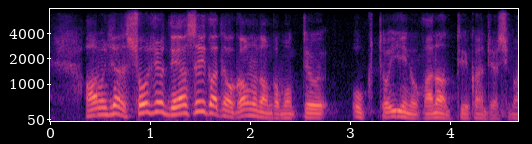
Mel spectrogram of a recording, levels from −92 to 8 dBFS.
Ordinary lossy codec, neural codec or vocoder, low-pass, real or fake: Opus, 16 kbps; codec, 16 kHz, 0.8 kbps, ZipCodec; 7.2 kHz; fake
